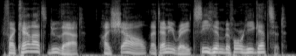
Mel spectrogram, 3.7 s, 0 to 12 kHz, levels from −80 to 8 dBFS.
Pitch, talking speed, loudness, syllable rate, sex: 140 Hz, 260 wpm, -19 LUFS, 6.0 syllables/s, male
